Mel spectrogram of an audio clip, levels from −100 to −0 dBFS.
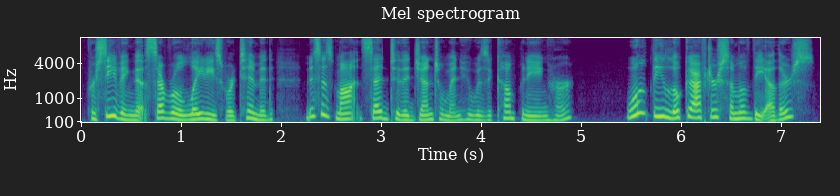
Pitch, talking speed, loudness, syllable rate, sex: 220 Hz, 195 wpm, -20 LUFS, 6.0 syllables/s, female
